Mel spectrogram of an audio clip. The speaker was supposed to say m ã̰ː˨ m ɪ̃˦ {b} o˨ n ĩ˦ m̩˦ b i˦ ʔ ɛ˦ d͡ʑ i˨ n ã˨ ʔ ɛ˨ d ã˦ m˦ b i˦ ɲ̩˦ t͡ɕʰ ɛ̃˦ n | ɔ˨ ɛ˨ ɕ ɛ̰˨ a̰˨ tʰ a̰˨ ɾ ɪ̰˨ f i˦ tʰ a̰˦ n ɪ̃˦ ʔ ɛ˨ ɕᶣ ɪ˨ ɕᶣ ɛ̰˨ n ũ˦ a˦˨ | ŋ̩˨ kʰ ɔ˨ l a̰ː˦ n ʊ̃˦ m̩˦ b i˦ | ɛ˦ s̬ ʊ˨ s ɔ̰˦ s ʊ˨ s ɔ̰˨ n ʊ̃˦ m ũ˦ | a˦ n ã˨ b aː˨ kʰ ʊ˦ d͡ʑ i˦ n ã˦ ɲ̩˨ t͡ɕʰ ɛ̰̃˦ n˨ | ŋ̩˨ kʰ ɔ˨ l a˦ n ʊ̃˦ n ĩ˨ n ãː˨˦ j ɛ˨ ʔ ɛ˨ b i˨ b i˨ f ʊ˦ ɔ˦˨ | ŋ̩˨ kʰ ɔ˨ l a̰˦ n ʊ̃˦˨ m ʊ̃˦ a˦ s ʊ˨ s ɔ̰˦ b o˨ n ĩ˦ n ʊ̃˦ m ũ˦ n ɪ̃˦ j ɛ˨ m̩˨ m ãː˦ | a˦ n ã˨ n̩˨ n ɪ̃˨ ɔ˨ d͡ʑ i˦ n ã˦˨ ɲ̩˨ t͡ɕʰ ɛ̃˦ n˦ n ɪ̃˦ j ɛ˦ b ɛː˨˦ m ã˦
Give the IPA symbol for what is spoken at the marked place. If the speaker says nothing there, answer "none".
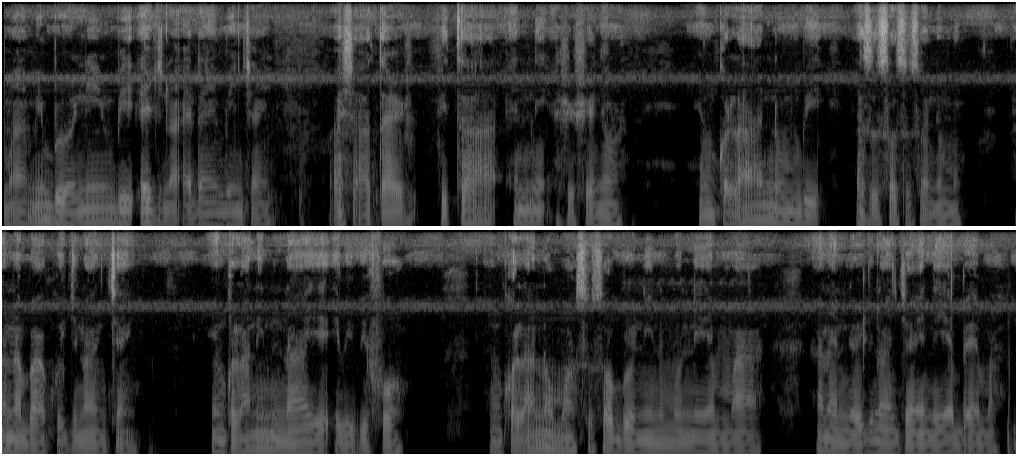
b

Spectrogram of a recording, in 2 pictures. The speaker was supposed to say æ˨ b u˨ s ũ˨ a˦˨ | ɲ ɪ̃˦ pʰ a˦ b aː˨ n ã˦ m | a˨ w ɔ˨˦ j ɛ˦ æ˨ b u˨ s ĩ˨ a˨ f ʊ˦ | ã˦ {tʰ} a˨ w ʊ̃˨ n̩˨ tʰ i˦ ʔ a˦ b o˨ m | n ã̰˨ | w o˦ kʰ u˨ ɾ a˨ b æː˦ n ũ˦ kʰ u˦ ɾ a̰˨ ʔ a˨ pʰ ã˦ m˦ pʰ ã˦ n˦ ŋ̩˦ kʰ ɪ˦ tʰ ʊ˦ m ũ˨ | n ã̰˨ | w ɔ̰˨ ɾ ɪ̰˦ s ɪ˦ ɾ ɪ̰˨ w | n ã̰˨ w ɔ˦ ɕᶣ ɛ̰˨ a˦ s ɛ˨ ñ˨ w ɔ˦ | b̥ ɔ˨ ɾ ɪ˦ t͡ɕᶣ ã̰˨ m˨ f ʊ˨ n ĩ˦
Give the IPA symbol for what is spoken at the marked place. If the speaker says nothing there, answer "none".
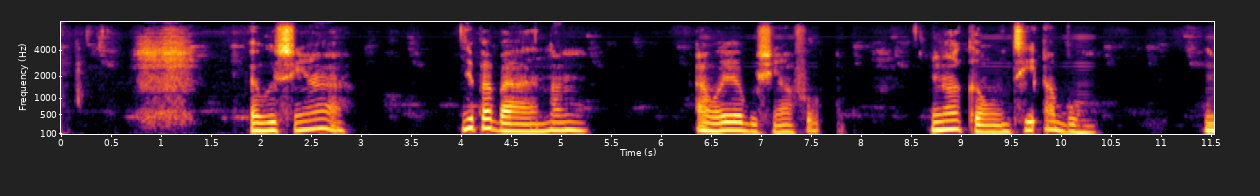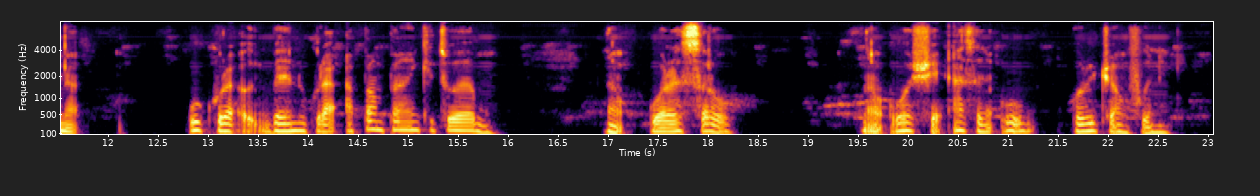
kʰ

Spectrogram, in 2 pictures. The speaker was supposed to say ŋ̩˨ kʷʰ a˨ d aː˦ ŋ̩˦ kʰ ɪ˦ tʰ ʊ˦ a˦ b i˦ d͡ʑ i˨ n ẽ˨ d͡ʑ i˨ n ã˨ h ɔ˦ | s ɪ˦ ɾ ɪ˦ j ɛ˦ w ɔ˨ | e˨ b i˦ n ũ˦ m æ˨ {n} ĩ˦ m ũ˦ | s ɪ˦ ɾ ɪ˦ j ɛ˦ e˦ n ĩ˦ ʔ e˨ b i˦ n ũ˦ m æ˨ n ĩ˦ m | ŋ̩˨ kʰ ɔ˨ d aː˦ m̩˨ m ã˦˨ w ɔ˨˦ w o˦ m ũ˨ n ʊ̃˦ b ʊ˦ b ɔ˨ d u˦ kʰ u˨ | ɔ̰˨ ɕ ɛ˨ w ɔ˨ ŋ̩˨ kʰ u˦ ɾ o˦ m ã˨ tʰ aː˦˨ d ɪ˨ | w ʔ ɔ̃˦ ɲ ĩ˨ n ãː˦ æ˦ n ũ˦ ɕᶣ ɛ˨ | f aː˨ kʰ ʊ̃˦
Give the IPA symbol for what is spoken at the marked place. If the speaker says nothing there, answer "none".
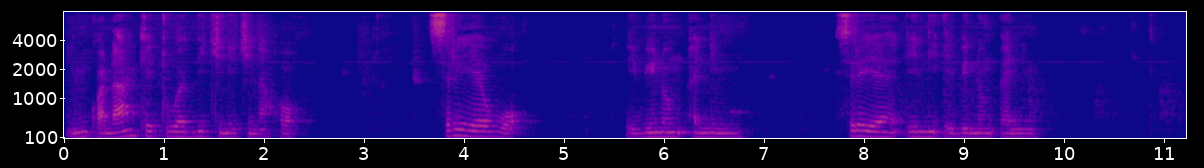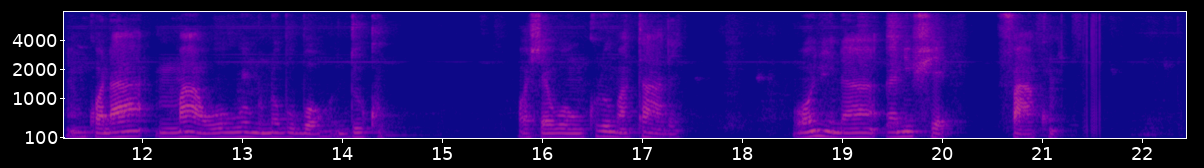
n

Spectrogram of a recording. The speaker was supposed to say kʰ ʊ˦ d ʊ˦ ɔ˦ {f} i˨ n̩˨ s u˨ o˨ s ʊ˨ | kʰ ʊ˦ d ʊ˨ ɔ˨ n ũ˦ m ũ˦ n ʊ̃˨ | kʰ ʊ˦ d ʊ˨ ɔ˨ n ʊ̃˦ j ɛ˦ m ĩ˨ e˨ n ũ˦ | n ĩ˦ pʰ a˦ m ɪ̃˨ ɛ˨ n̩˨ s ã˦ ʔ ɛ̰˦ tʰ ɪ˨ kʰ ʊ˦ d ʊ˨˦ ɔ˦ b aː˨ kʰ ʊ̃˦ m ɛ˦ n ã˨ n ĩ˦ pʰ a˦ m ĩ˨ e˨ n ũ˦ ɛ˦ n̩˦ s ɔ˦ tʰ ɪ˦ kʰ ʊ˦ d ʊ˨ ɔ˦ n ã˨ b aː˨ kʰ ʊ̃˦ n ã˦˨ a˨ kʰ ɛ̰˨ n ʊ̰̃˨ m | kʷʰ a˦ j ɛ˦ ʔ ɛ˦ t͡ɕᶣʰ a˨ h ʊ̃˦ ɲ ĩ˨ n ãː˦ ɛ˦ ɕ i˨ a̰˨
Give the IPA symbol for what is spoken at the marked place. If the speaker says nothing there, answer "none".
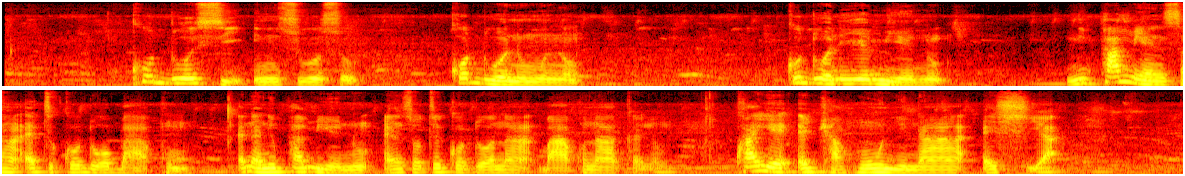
s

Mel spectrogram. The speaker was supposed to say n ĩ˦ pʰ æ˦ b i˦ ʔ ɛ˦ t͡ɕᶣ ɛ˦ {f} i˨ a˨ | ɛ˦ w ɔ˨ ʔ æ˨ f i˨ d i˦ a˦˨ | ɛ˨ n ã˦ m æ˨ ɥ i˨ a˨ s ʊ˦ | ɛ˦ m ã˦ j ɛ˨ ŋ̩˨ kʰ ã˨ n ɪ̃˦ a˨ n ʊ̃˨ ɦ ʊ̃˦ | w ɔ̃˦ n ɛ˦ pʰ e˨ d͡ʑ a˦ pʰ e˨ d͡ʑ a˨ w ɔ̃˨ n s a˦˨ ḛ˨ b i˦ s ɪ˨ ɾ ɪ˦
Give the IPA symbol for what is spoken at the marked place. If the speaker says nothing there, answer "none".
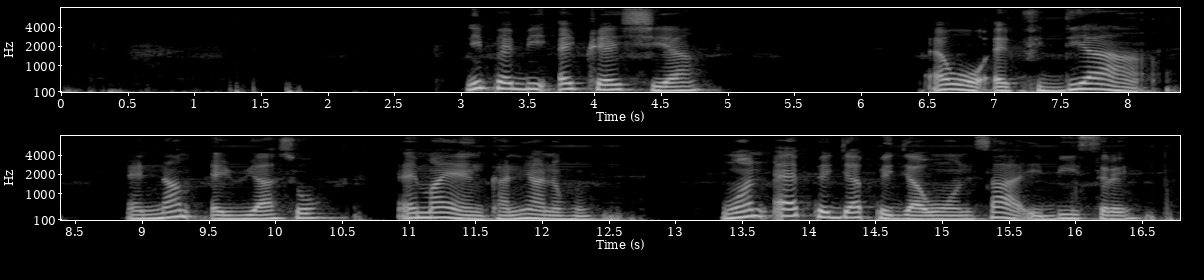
ɕ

